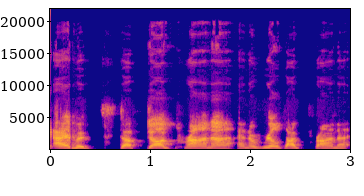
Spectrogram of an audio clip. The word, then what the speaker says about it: Prana: Prana, exactly. Yep. Prana. Is it like a piranha or is it a prana? What do you think? Prana is her stuffy. Exactly. I have a stuffed dog prana and a real dog prana.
